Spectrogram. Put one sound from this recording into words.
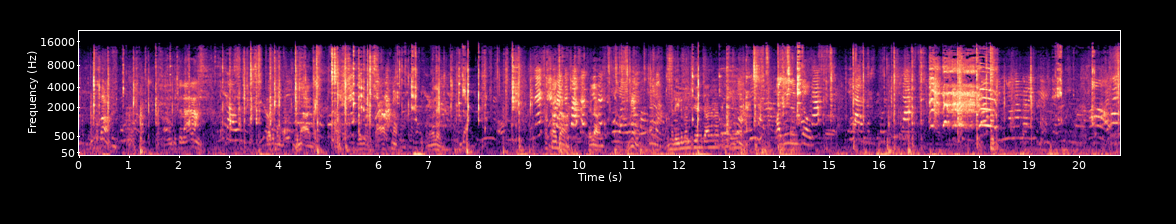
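Spoons and forks clink against plates.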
